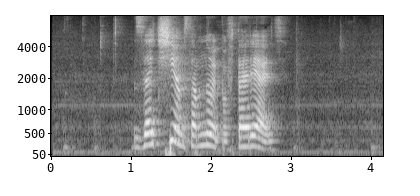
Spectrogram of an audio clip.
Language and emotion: Russian, angry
